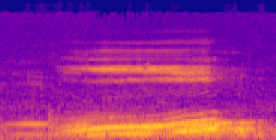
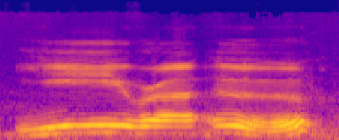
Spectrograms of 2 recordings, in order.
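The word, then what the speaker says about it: יִרְאוּ: So if that's long, the shava is vocal. So how am I going to pronounce this word? Yi-ra-u. Yi-ra-u.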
